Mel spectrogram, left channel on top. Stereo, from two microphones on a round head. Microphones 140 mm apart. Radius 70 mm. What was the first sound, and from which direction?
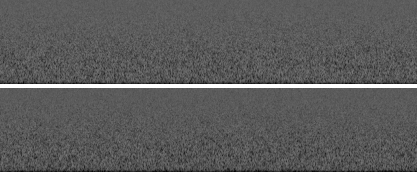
Only background noise.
